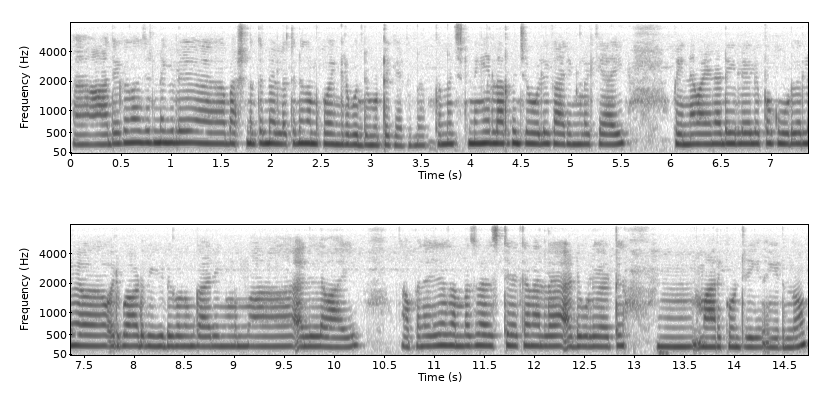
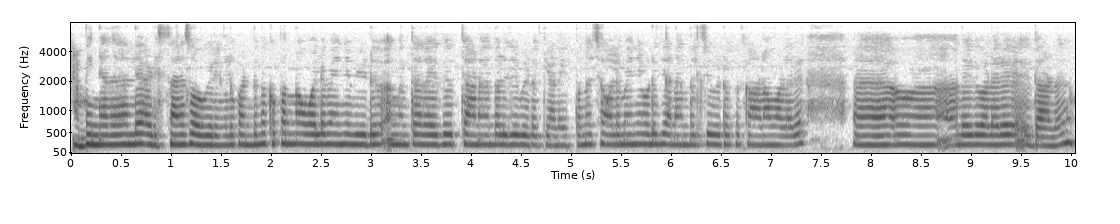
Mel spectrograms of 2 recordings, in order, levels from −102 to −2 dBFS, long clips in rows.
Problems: low volume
